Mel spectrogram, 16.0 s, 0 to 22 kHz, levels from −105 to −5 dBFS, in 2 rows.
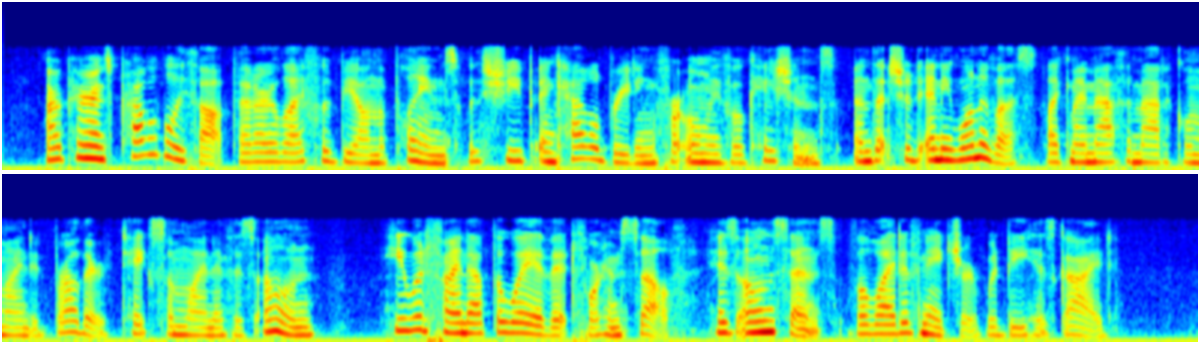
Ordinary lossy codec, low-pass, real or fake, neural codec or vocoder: Opus, 64 kbps; 7.2 kHz; fake; codec, 16 kHz, 4 kbps, FunCodec, trained on Chinese and English, 50 frames a second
